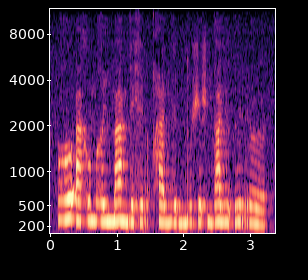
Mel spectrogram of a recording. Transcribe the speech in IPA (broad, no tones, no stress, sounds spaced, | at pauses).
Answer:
ʁ o ʔ a x o m ʁ i m a ŋ ɡ e xʲ ɐ r qʰ e l n z ɨ ɡ n d u ʃ e ʃ n d a lʲ u ʔ ɨ r ɵ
